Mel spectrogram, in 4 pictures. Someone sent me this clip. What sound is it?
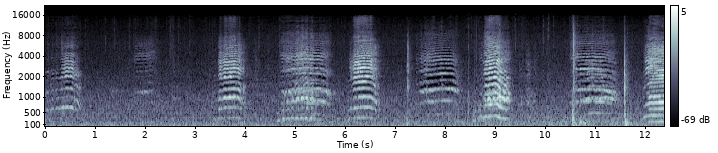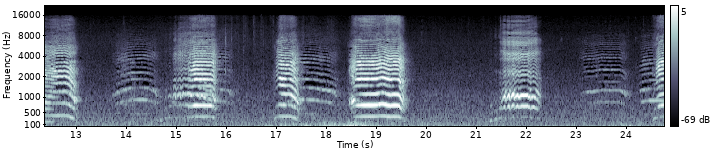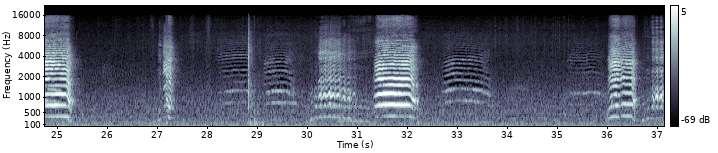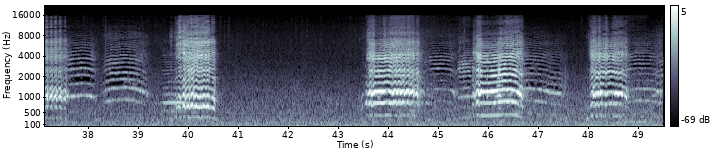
You can hear some goats.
